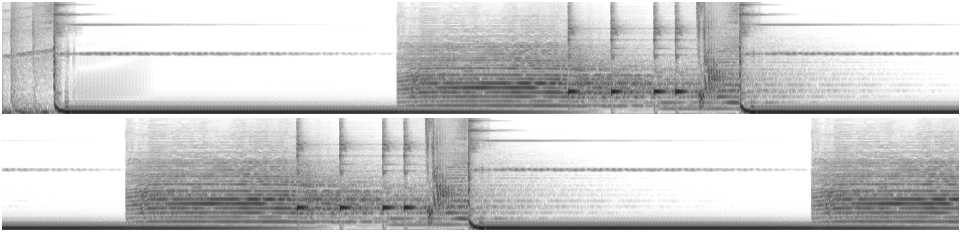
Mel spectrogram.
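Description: Loud synthetic test tones from a DJ sound check, a high-frequency check, repeat in two cycles: a deep, sustained booming drone layered with thin, steady high-pitched whine tones and bursts of buzzy harmonics, with no speech.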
